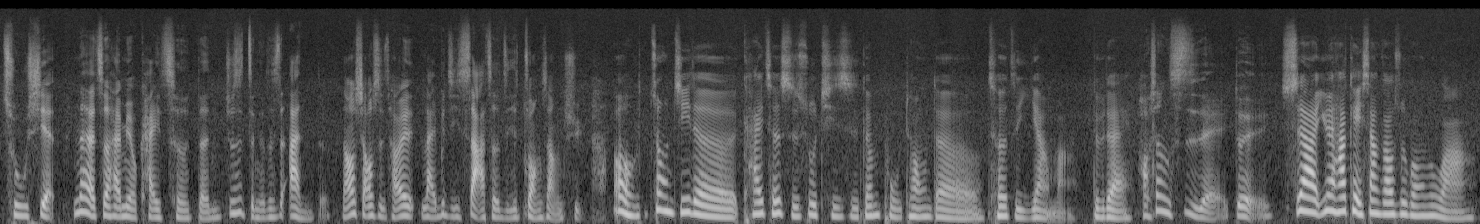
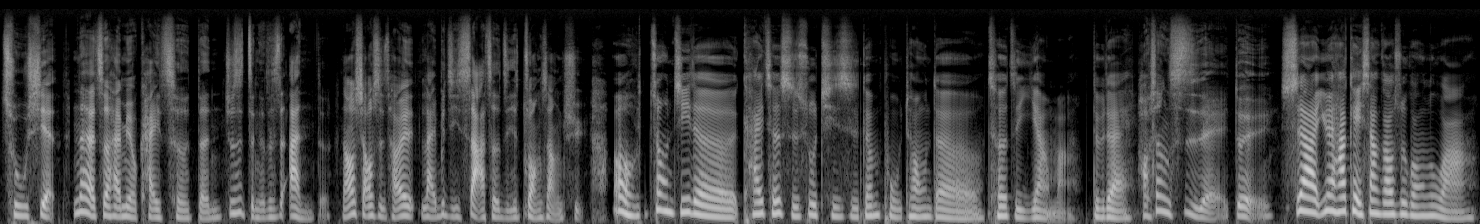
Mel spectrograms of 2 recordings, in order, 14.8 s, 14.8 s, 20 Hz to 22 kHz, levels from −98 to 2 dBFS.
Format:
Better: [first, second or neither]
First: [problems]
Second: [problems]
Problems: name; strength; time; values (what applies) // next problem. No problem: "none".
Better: second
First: hiss; faint; throughout; 25 dB below the speech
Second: none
